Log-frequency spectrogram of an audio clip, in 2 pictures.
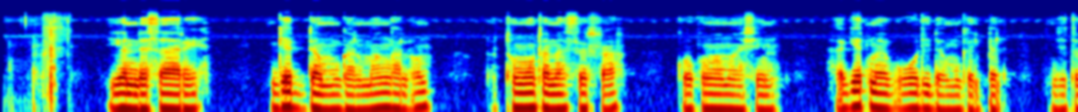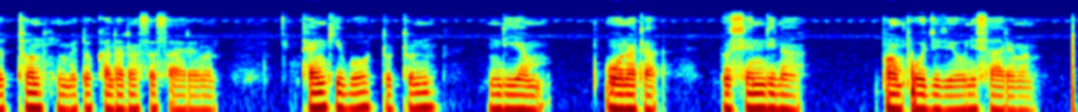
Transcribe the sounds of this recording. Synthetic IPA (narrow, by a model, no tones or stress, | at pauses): jɔnːdɛsaɾɛ | ɡɛt̚damuɡalmaŋɡalɔn | ɗɔtʰɔmɔtanasiɾta | kɔkɔmamaʃin | ha̰ɡɛtmajbɔ̰wodidamuɡɛlpɛl | ɲd͡ʒɛtɔtʰːɔnhimɓɛtɔkːantanasasa̰ɾɛman | tʰaŋkʰibɔtɔtʰːɔn | ndijam | bɔnata | ɗɔsendina | pampʰod͡ʒid͡ʒɛwonisaɾɛman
